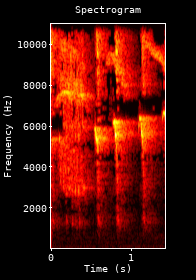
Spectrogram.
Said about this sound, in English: Golden Lion Tamarins.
